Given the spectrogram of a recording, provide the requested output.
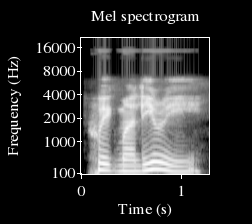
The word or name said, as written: whigmaleerie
